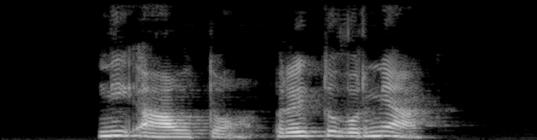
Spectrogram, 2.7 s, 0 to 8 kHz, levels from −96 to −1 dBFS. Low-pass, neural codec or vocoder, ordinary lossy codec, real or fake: none; none; none; real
